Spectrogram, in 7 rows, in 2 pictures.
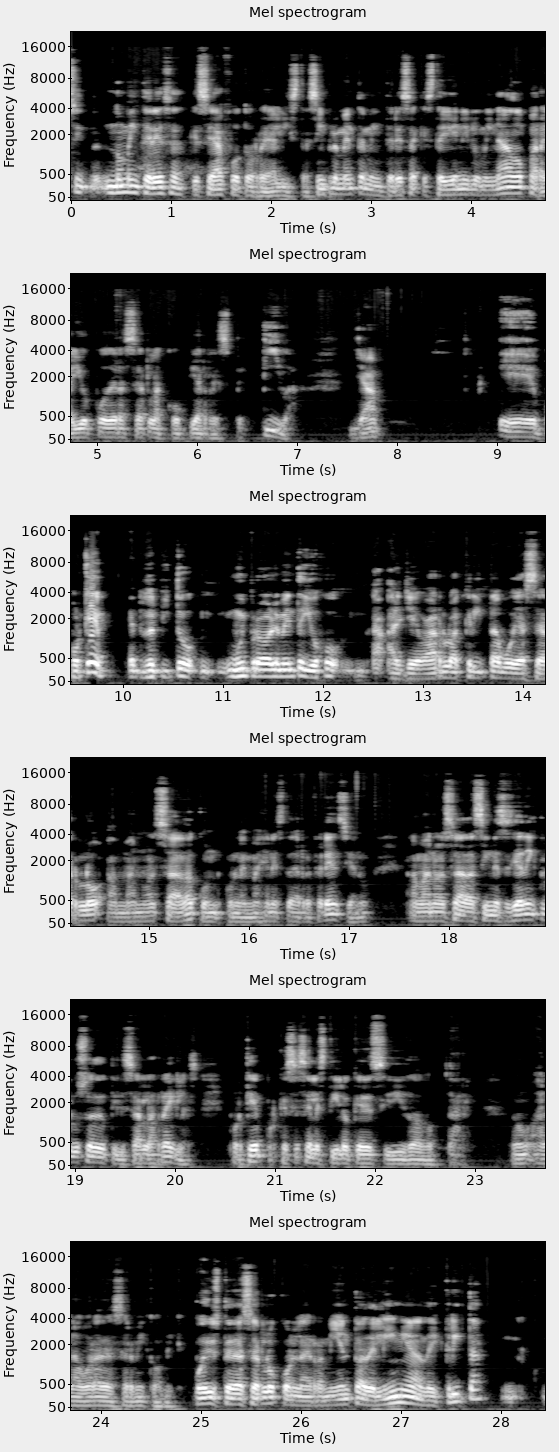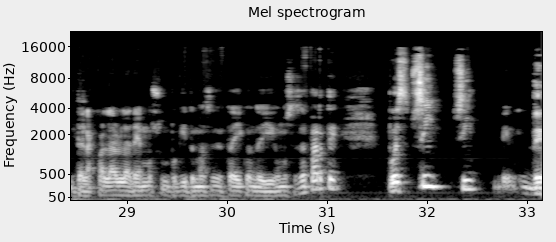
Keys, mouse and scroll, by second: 0.1 ctrl+z, 0.4 typing, 0.4 shift+middle click, 0.9 click, 1.5 typing, 2.6 shift+click, 3.2 click, 3.3-3.6 typing, 5.9 scroll down 1, 6.1 shift+middle click, 7.0 typing, 8.8 shift+click, 9.2-10.0 typing, 9.3 click, 11.1 shift+click, 13.1 click, 13.8 shift+click, 14.2 shift+click, 15.0 typing, 15.4 click, 15.6-16.4 scroll down 1, 16.0-16.7 typing, 18.1 shift+click, 18.8 typing, 21.1-21.6 shift+drag, 21.6-21.9 shift+middle drag, 22.2 click, 24.2 shift+click, 24.6 click, 24.6-25.3 typing, 26.4 shift+click, 27.6-28.9 typing, 27.9 shift+click, 30.7 shift+click, 32.9 shift+click, 32.9-33.1 typing.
